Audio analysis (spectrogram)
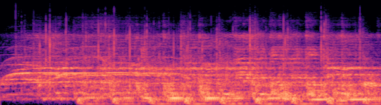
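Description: A KVN comedy-contest audience at a Bashkir State University rector's cup cheers and claps, a dense, loud crowd roar with rhythmic clapping and shouts running throughout.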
